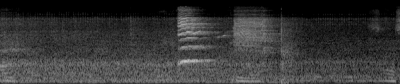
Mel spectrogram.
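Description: Baking tray and oven door being shut into a built-in oven: a short high-pitched metallic squeak about two seconds in, the loudest sound, then a brief rush and a soft low thud as the door closes.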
